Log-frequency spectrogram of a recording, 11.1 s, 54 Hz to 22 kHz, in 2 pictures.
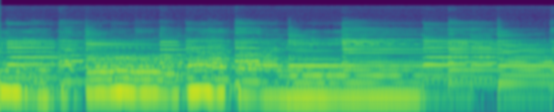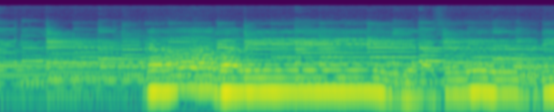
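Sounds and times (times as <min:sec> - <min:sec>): man singing: 0:00.0 - 0:04.4, 0:06.7 - 0:11.0
plucked acoustic guitar: 0:00.0 - 0:11.0.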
